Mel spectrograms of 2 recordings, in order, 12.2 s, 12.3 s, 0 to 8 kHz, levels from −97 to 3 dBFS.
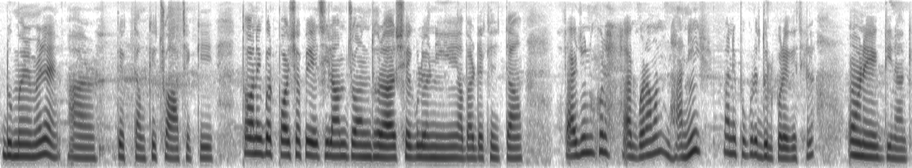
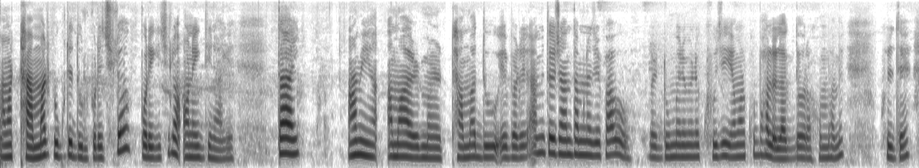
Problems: background sounds at intervals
